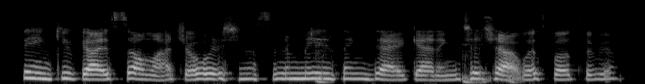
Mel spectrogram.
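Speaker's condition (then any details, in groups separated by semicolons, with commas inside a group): ALS; atypical case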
